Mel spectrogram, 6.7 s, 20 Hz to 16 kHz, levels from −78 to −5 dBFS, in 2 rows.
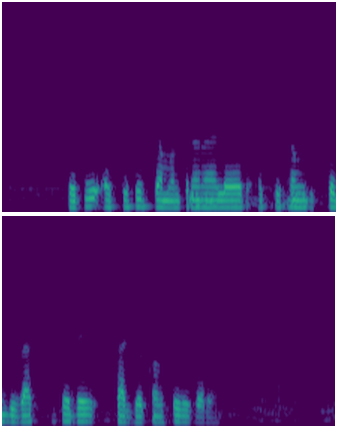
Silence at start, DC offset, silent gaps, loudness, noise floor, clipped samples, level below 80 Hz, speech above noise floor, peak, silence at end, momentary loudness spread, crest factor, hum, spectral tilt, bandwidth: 0.65 s; under 0.1%; none; -40 LUFS; -75 dBFS; under 0.1%; -76 dBFS; 37 dB; -24 dBFS; 1.2 s; 7 LU; 16 dB; none; -12 dB/octave; 3.5 kHz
